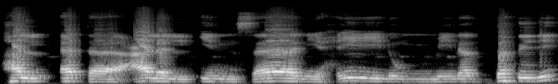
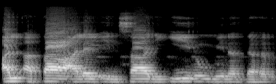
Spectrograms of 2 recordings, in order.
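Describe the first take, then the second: First: It is careful and the h sounds are clear. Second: It is rushed and the h sounds are dropped. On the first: The speaker calls it right. "ഈ ഓരോ അക്ഷരങ്ങളും ശ്രദ്ധയോട് കൂടിയിട്ട് ഉച്ചരിക്കാം" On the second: The speaker calls it wrong. "ഒറ്റടിക്ക് നമ്മൾ അങ്ങനെ ഉച്ചരിച്ചു പോകും"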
